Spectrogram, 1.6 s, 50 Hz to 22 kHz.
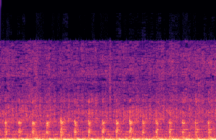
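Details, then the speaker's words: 1999 Polaris ATV bought cheaply, cold start: steady, even single-cylinder putter at about ten beats a second with no misses or knocks; a clean, healthy cold idle, runs amazing. "It's running now. I don't know if you can hear me over it, but it's cold start."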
